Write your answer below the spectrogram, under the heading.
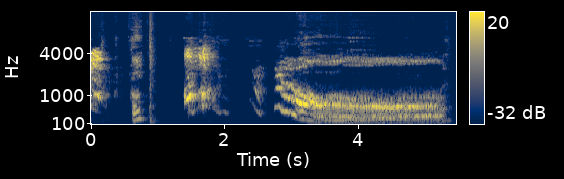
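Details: Alaskan Malamute 'talking' with a talking toy hamster while trying to work out whether it is friend or foe; short voiced bursts and toy chatter, then a long, steady, harmonic moaning vocalization lasting nearly three seconds.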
